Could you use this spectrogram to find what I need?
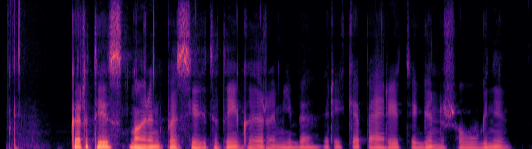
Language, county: Lithuanian, Vilnius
